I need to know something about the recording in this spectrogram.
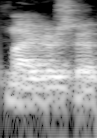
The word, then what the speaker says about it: Migrasure: But maybe we can start with what you're launching right now, Migrasure, how do you pronounce it? Migrasure. Migrasure. I've always thought of it in Spanish, like Migrasure.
